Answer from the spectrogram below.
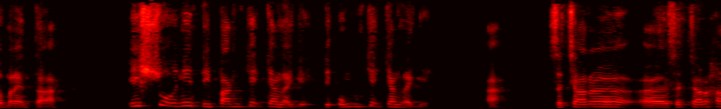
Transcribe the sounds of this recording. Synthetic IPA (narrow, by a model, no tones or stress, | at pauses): əməɾent̪ah | iʃuinĩd̪ipaŋkɪt̪̚kanlaɡid̪̥iʔuŋkɪt̪̚kanlaɡḭ | ʔa̰ | sət͡ʃaɾaəsət͡ʃaɾaha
